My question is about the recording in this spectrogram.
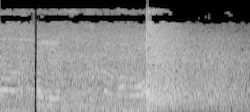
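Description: A single loud explosive bang about one and a half seconds in, ringing on briefly after the hit, over people's voices.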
